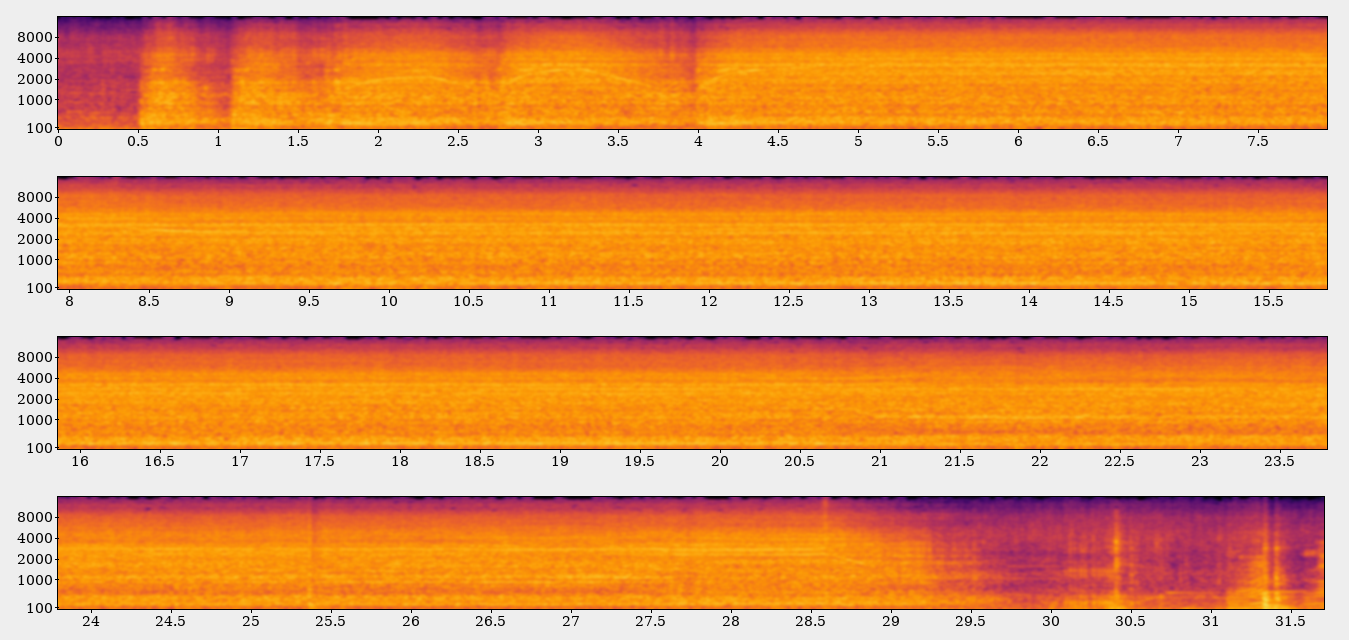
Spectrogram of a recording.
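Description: Countertop blender puréeing a tomato sauce: pulsed several times in the first few seconds, then running steadily for about twenty-five seconds before the motor stops near the end.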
